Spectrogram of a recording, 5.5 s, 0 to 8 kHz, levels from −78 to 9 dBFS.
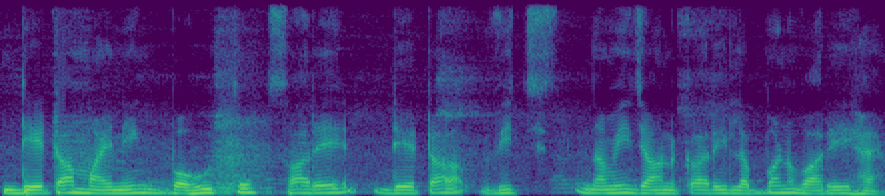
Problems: constant background noise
